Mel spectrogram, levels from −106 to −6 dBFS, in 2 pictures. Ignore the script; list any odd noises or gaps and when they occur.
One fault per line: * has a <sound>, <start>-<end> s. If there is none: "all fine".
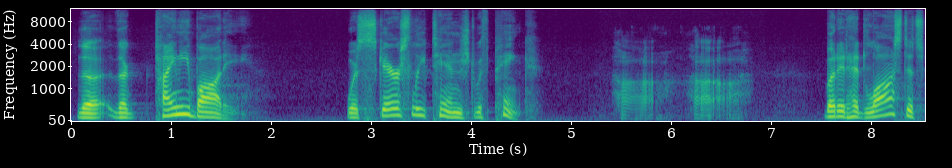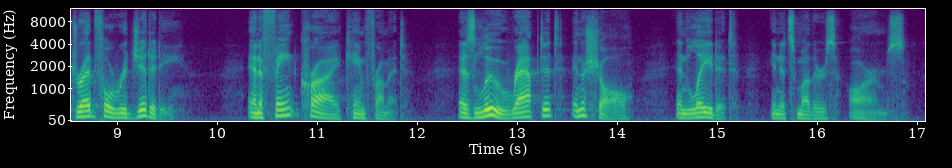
* has a laugh, 5.4-6.8 s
